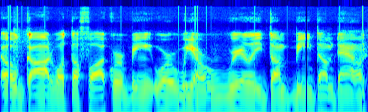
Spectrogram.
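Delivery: plain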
